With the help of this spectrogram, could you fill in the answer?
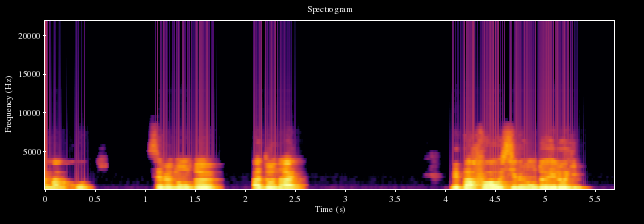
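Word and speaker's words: אדני: On ne prononce pas ces voyelles quand on lit le tétragramme. On dit Adonai. Donc Adonai, ça va être le nom révélé du tétragramme.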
